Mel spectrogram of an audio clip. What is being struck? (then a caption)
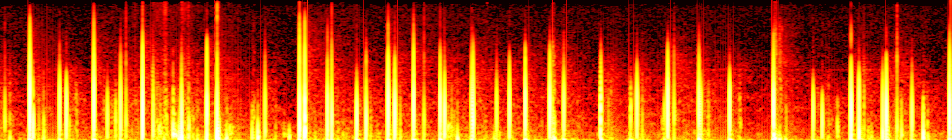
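Binaural microphone with silicone ear hooks. Long nails and fingertips tap and touch two small ear-style binaural microphones with clear silicone ear hooks directly. The result is a rapid, uneven string of short, dry, close-up taps and thumps, heavy in low frequencies with almost no ring.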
